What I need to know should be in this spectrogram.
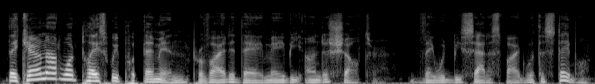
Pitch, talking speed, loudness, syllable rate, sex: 120 Hz, 220 wpm, -19 LUFS, 5.4 syllables/s, male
